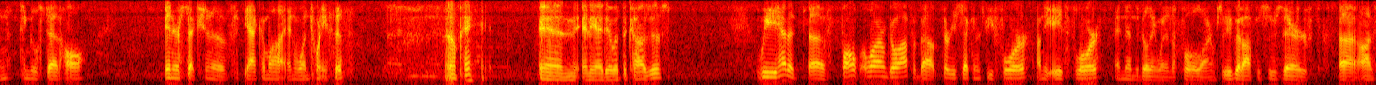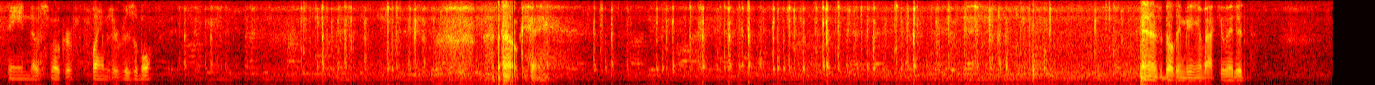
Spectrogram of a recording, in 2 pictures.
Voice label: Fire 911 Call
